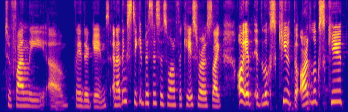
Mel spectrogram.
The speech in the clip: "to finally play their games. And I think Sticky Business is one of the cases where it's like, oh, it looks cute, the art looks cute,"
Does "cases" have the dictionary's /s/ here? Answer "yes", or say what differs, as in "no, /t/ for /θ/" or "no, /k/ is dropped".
no, /s/ is dropped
